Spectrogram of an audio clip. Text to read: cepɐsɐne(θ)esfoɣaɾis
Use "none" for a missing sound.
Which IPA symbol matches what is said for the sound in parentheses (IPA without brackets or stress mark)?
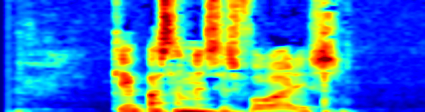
s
